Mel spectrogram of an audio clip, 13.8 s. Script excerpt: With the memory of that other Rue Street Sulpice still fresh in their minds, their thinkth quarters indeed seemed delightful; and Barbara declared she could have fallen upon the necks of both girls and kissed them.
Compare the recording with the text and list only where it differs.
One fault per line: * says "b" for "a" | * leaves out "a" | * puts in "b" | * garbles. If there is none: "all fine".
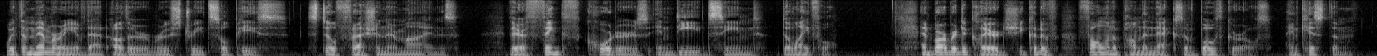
all fine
